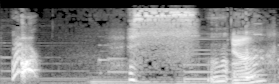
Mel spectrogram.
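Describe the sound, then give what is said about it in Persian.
A little old woman's dog gives a short bark, followed by a burst of airy hissing and then another bark, fairly loud against a faint low hum. “سگ چی”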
